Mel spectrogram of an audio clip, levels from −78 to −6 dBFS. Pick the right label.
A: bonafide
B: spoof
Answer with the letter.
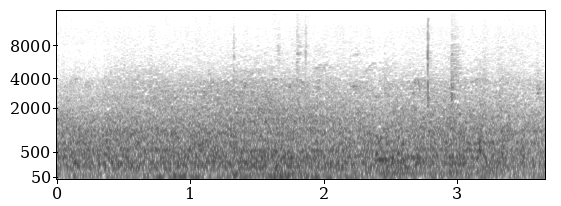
A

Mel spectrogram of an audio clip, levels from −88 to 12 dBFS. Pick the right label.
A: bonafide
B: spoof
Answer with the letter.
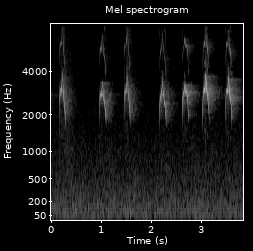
A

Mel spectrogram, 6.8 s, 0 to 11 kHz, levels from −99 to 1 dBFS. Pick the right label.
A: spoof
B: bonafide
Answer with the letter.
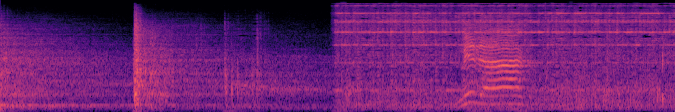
B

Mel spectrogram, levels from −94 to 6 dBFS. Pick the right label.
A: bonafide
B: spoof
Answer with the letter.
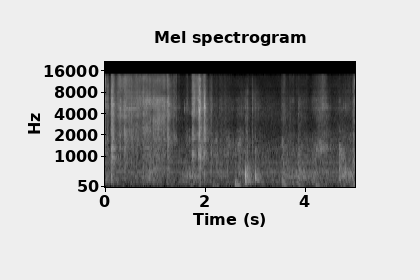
B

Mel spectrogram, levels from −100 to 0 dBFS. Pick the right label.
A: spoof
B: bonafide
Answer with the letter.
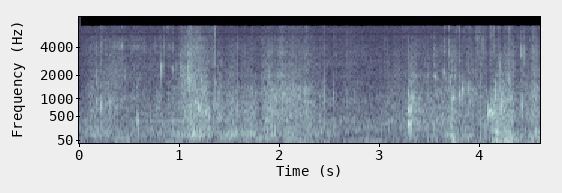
A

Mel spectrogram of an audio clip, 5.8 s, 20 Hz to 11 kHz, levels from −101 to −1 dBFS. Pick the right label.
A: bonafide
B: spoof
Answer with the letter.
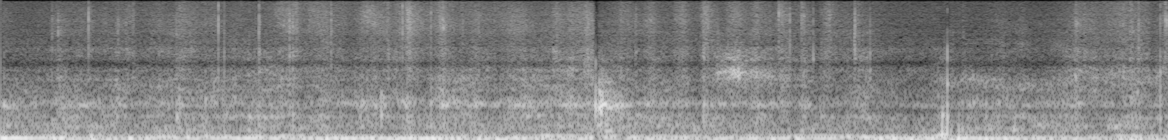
B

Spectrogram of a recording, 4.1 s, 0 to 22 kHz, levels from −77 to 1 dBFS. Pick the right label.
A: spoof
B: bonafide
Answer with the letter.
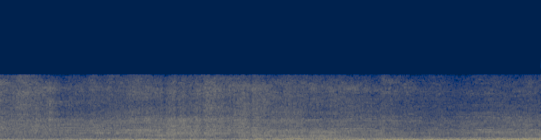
A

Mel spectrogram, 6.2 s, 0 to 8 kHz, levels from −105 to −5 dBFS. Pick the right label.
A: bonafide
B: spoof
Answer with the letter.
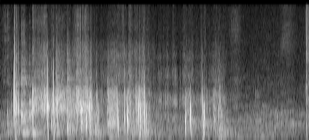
A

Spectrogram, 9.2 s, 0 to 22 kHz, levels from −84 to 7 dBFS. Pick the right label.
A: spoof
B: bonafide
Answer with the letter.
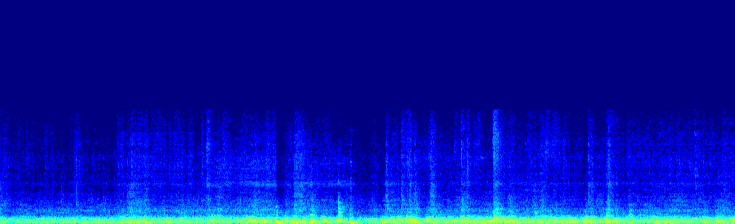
B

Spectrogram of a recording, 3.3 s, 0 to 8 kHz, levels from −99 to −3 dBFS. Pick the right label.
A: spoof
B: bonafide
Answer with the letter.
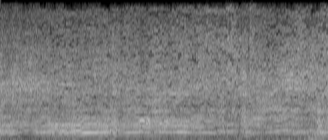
B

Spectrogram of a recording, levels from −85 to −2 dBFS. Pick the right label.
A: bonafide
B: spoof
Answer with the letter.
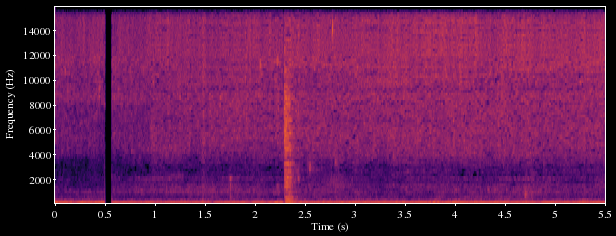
A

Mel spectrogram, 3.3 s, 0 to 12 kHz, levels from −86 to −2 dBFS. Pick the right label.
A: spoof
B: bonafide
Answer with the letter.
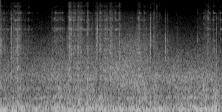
A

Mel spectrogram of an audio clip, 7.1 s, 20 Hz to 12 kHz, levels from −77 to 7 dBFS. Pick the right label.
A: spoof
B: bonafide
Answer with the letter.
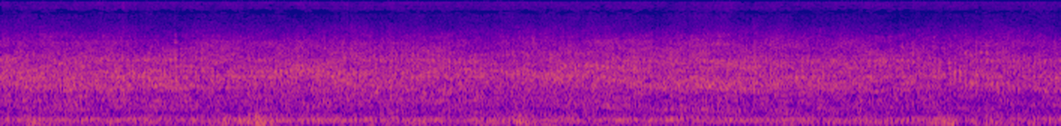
A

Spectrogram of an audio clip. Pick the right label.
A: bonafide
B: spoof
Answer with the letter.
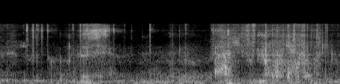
B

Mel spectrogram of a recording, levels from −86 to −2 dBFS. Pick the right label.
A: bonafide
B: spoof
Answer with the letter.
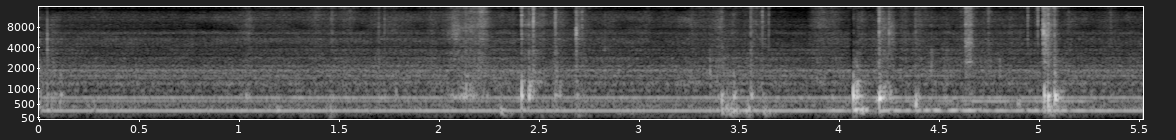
B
